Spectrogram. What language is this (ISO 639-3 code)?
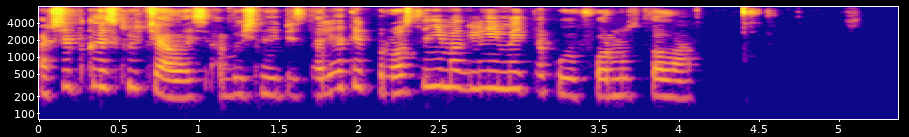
rus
